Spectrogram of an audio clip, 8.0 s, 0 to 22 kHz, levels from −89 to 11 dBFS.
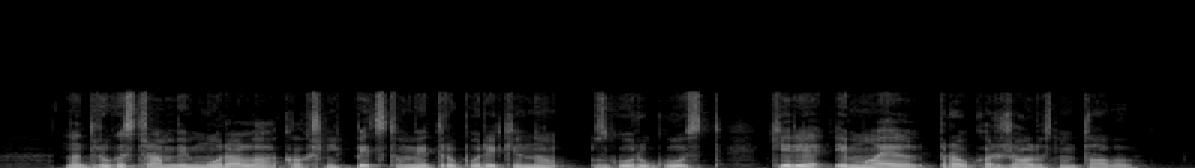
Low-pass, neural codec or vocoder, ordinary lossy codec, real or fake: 9.9 kHz; vocoder, 22.05 kHz, 80 mel bands, WaveNeXt; none; fake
